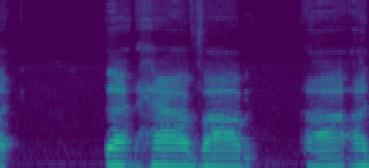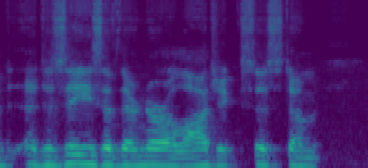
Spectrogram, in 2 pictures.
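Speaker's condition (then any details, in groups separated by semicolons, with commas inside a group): No condition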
